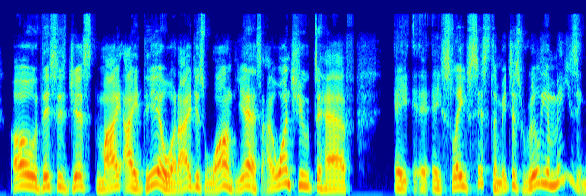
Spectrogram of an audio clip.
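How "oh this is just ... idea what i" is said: plain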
